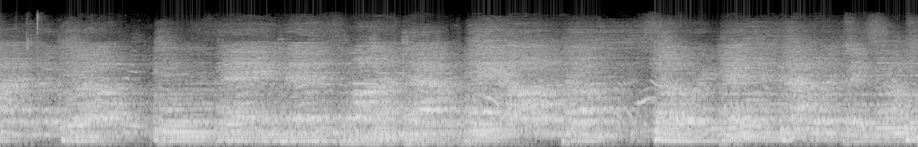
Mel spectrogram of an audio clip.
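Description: A children's choir singing a song.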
